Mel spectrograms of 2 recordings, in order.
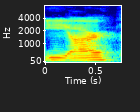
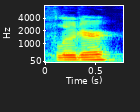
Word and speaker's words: Pflueger: Pflueger is spelled with a P, F, not just with an F. It's a silent P. It's Pflueger, Pflueger.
